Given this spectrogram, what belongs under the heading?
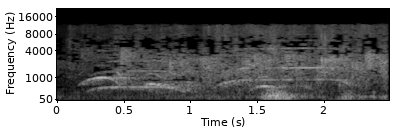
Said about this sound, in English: I think they're clapping more for the movie than for you.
